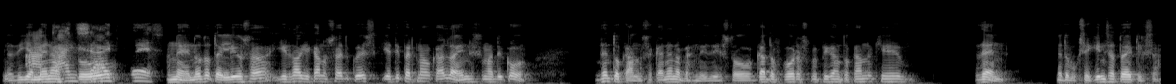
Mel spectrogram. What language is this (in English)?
Greek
